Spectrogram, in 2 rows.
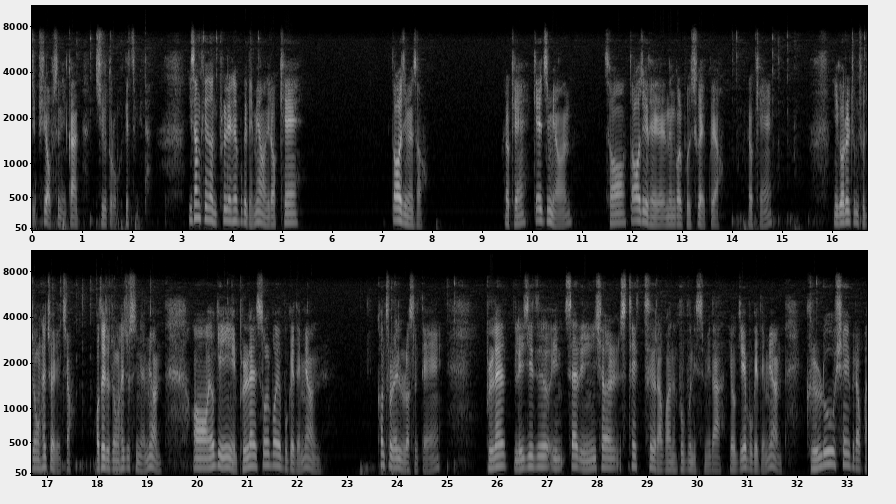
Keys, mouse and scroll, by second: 0.8 alt+click, 1.2 alt+right click, 3.2 alt+click, 3.5 click, 4.3 alt+click, 9.3 click, 10.2 alt+click, 10.2 alt+right click, 11.6 click, 11.6 alt+right click, 13.9 click, 14.4 alt+click, 14.8 alt+right click, 16.5 alt+click, 17.0 alt+right click, 17.3 alt+middle click, 17.6 alt+right click, 17.9 alt+click, 20.5 alt+click, 23.9 ctrl+a, 24.9 alt+click, 26.4 ctrl+a, 26.4 alt+click, 26.4 alt+right click, 26.4 alt+middle click, 27.9 ctrl+a, 27.9 alt+click, 27.9 alt+right click, 27.9 alt+middle click, 28.7 ctrl+a, 28.7 click, 31.4 ctrl+a, 31.4 click, 32.2 click.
